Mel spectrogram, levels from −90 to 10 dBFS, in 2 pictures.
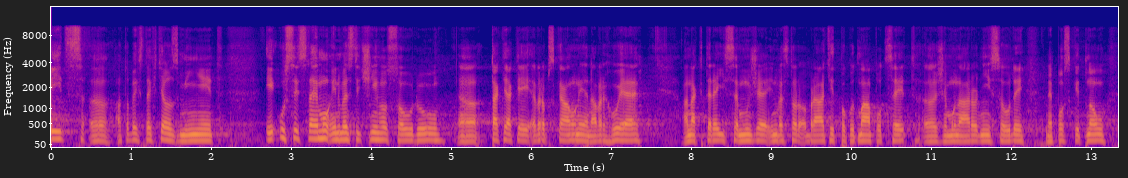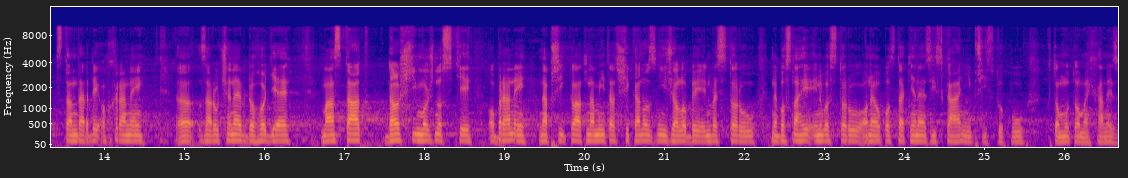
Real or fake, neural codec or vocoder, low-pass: fake; vocoder, 22.05 kHz, 80 mel bands, WaveNeXt; 9.9 kHz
